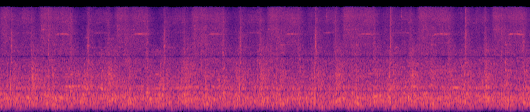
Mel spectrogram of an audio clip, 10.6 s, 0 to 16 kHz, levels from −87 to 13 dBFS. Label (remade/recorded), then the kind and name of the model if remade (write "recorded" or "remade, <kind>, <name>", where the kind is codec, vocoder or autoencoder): recorded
